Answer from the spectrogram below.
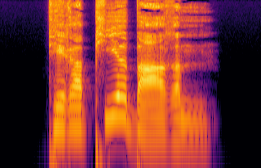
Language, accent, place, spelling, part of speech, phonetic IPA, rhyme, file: German, Germany, Berlin, therapierbarem, adjective, [teʁaˈpiːɐ̯baːʁəm], -iːɐ̯baːʁəm, De-therapierbarem.ogg
- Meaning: strong dative masculine/neuter singular of therapierbar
